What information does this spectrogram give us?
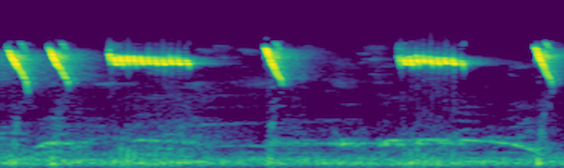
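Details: Lively sunbird song used as a bird lure, mixing quick high falling notes with two rapid rattling trills about half a second long; faint low hum underneath.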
